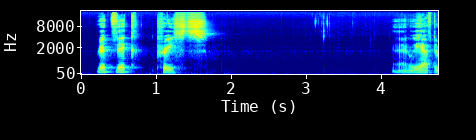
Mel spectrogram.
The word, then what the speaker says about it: Rittvik: R-I-T-T-V-I-K, Ritvik. You will thus pronounce the word how it should be pronounced when you read it in any of my articles.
